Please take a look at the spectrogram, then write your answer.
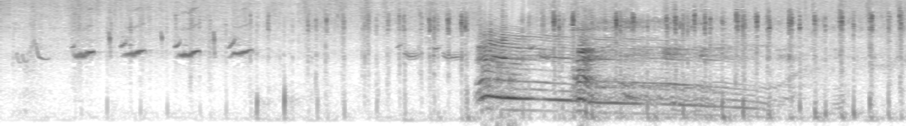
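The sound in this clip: Hoofbeats of horses carrying riders down a trail in a western setting: a quick, steady clip-clop that runs throughout, growing louder and fuller partway through.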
